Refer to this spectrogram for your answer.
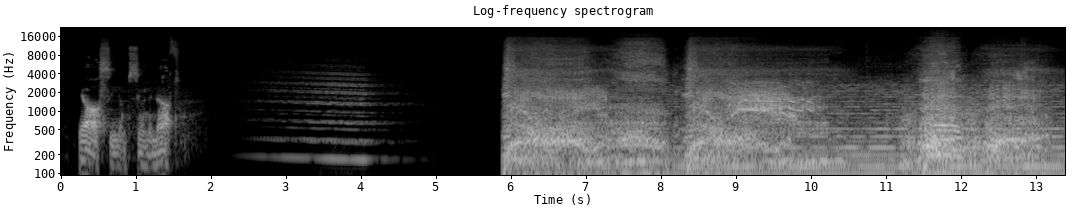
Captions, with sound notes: Y'all see him soon enough. (dramatic music) (growling)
